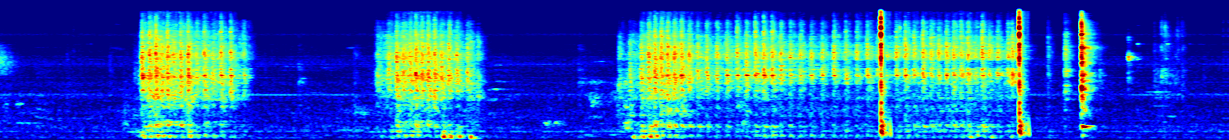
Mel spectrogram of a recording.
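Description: Industrial sewing machine stitching fabric in three runs: two short bursts of about a second each, then a longer run of about four seconds. A few sharp clicks come near the end.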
